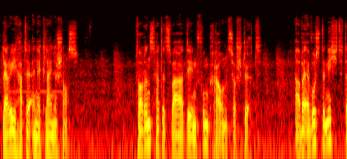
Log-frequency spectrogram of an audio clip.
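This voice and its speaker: A male narrator with a low voice tells a suspense story in a scripted, dramatic style. The recording carries faint background noise.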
